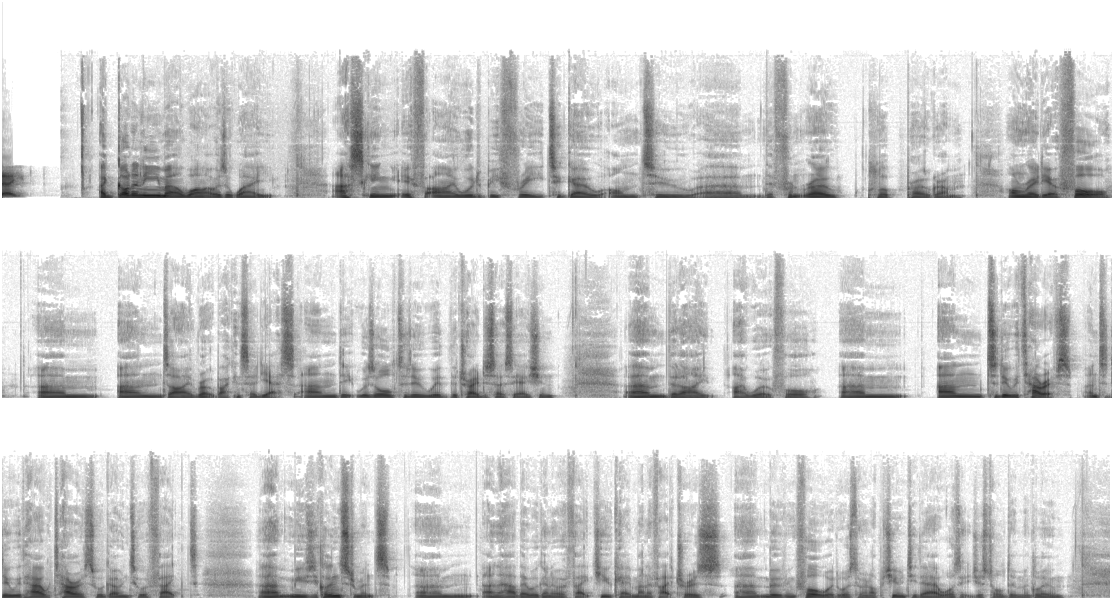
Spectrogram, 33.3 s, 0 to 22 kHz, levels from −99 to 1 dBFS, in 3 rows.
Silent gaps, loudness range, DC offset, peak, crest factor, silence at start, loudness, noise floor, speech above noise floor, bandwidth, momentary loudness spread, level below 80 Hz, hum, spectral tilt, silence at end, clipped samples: none; 5 LU; under 0.1%; 0 dBFS; 24 dB; 0 s; -24 LUFS; -63 dBFS; 39 dB; 16.5 kHz; 13 LU; -52 dBFS; none; -5.5 dB/octave; 0 s; under 0.1%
